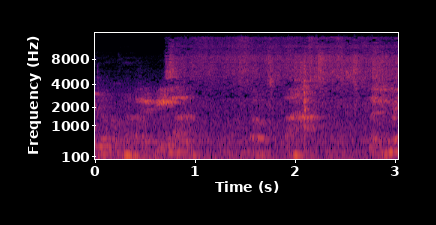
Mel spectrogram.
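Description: Vegetables sauté in a pan over medium gas, with a soft, steady sizzle and occasional stirring clinks while someone talks over the cooking.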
